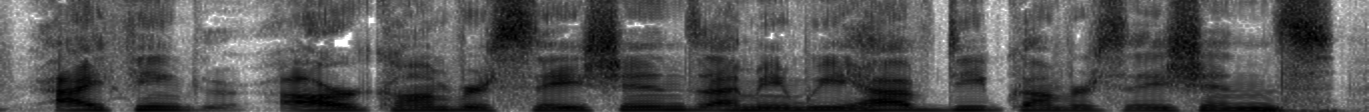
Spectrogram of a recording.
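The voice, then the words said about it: Hoarse, worn-out voice. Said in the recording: “my voice is gone ... I'm super tired”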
